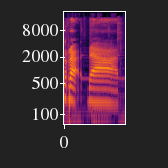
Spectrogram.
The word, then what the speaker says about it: กระดาษ: สะกด แม่ กด ที่ มี ษฤาษี เป็น ตัว สะกด ออก เสียง เป็น เสียง ด เด็ก ได้ แก่ คำ ว่า กระดาษ อ่าน ว่า กระดาษ พิเศษ อ่าน ว่า พิเศษ ยา พิษ อ่าน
